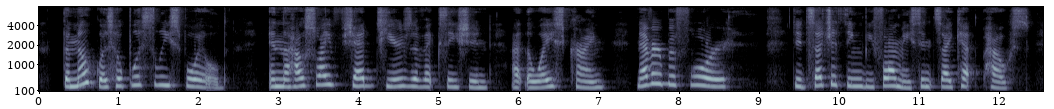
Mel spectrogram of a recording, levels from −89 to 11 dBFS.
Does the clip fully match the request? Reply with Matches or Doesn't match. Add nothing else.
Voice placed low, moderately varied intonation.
Doesn't match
